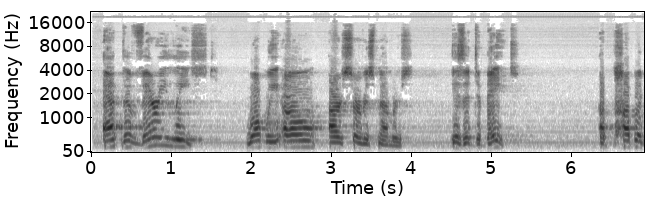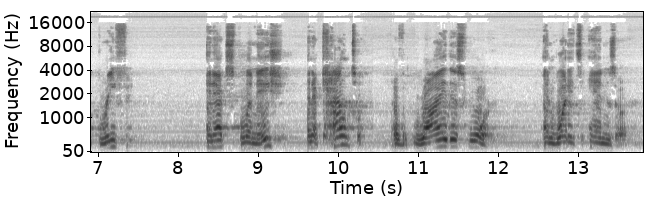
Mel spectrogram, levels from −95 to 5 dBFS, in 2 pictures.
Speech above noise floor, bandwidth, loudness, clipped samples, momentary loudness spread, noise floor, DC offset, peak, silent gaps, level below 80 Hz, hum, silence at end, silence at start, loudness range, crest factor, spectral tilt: 27 dB; over 20 kHz; -20 LUFS; under 0.1%; 11 LU; -47 dBFS; under 0.1%; -4 dBFS; none; -78 dBFS; none; 0.2 s; 0.15 s; 4 LU; 18 dB; -0.5 dB/octave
